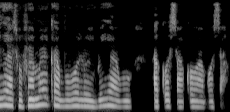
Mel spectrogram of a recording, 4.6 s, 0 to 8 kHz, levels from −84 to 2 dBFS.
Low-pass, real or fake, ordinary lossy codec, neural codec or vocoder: 7.2 kHz; fake; none; codec, 16 kHz, 16 kbps, FreqCodec, larger model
